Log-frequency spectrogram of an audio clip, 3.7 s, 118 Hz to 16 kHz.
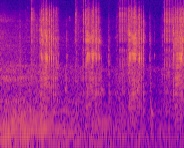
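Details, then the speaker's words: Ignition coil spark test, 12-volt feed: the coil isn't working well and the spark won't jump far, giving short thin, weak snapping crackles about every 0.8 s. Weak ignition coil spark. "Kumparannya tidak berfungsi dengan baik. Ia tidak ingin menjangkau jauh."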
